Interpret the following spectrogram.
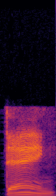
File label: "dang", English; interjection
